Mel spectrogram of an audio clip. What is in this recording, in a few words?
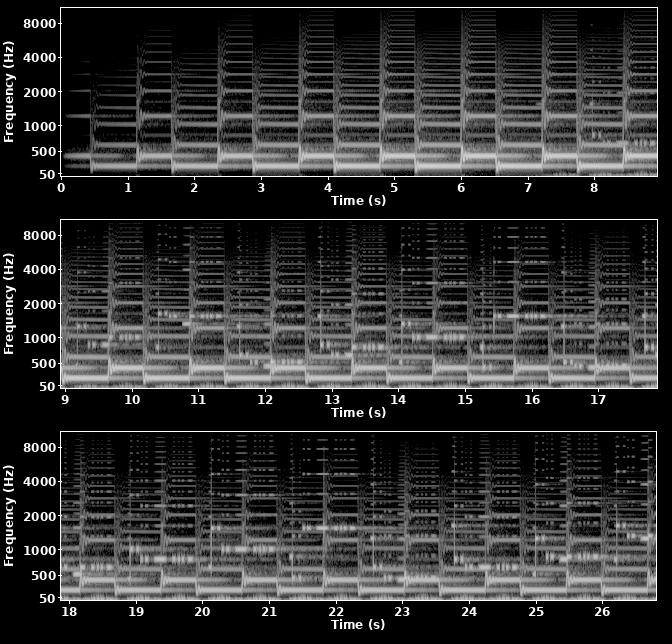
Serge Crocodile VCF Low Mode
